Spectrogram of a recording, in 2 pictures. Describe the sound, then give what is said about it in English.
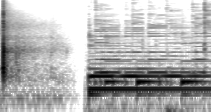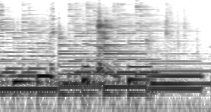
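A tennis ball is struck at the perfect point and speed: one sharp, crisp pop that fades quickly, then a short silence before sustained musical tones begin. “A tennis ball shot at the perfect point and velocity.”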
